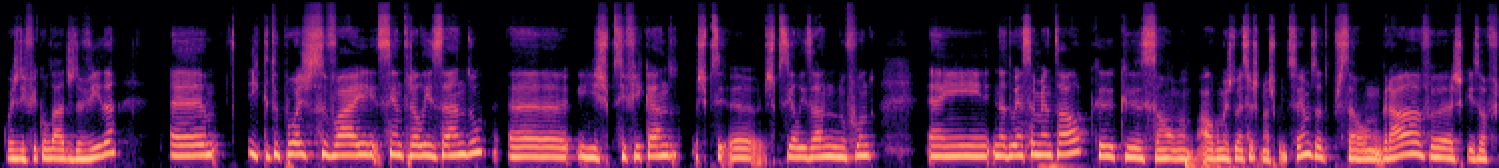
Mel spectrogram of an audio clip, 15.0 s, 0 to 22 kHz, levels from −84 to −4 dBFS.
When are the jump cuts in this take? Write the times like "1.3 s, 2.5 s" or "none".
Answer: none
